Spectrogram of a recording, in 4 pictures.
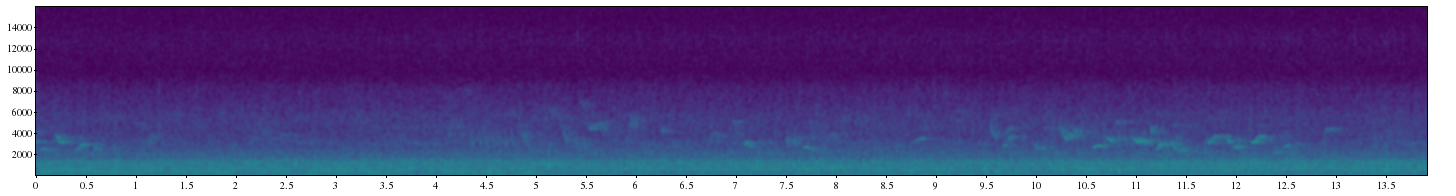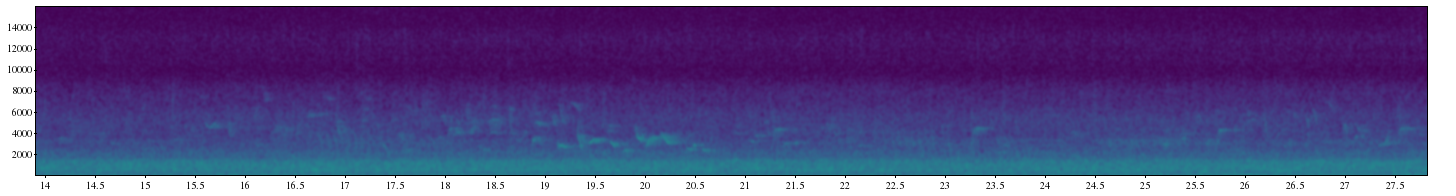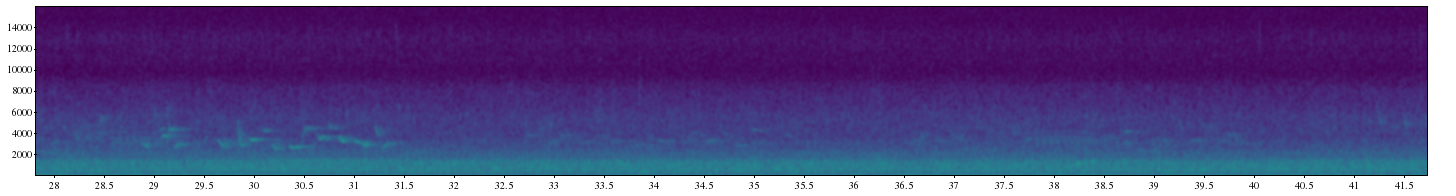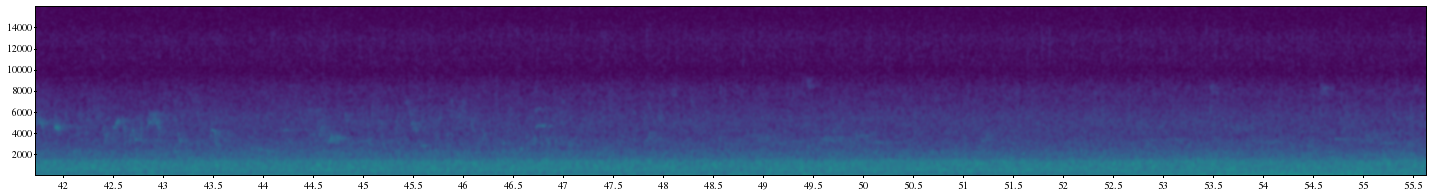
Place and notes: altenberg, märchenwaldweg: eifgenbach - the city, the country & me: eifgen creek
the city, the country & me: may 6, 2011
Odenthal, Germany, 6 May 2011, 17:16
